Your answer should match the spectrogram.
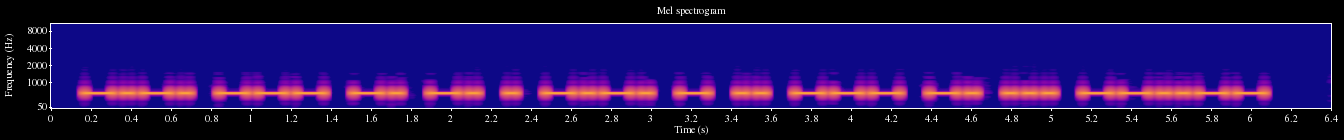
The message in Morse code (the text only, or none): CONNECTIONS,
